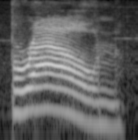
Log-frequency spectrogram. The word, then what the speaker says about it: Brown: bill to a tee that's Emmett Brown rhymes with clown which I'm beginning to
